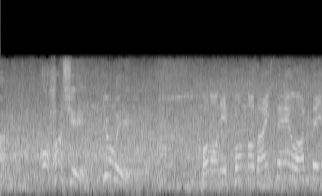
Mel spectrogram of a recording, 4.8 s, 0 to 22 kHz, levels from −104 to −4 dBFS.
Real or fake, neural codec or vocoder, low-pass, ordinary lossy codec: real; none; 7.2 kHz; none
